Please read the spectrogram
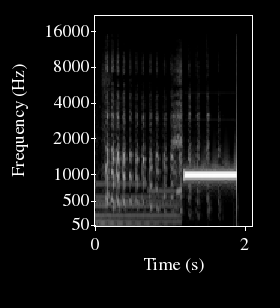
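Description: A rapid run of clicks over a low hum, then a loud, steady single-pitch test tone of about 1 kHz that lasts under a second. It is the bars-and-tone beep of a TV colour-bars test pattern, used as an editing sound effect, and it cuts off abruptly with a click.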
